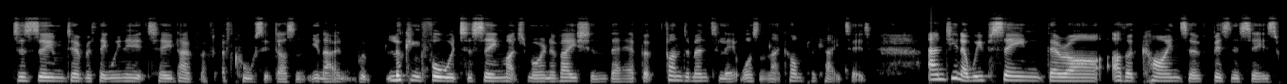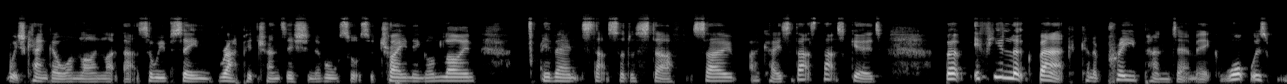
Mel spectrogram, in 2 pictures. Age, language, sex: 40-59, English, female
